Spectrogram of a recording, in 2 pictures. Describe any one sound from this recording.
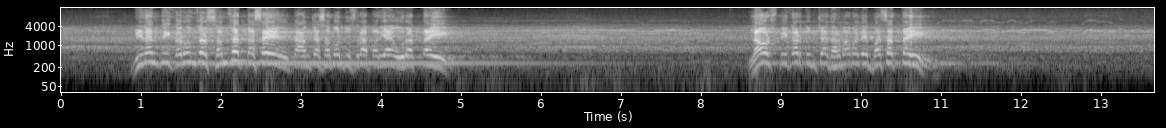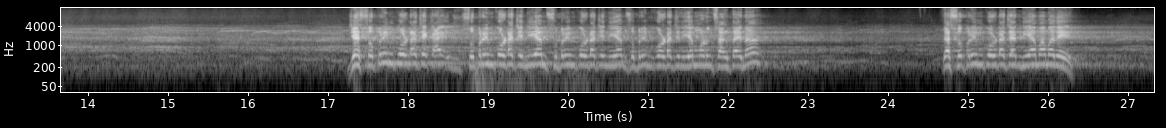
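A man gives a speech forcefully through a loudspeaker microphone, in bursts with pauses, echoing outdoors.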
